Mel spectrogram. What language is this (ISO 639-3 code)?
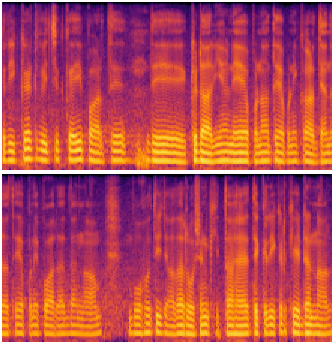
pan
